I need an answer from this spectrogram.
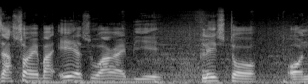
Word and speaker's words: Asoriba: Okay, so to access the mobile app, you go to the Play Store and search for Asoriba. It's spelled A-S-O-R-I-B-A, not R-E-B-A, R-I-B-A, Asoriba.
